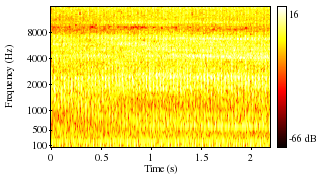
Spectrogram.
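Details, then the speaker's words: Audi A4 B6 TDI Quattro at idle: loud sharp puffing chuff over the diesel beat; suspected exhaust leak at the manifold flexi joint, with three bolts missing or broken. "I think we've got an exhaust leak here at the manifold. I say the manifold at the flexi."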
